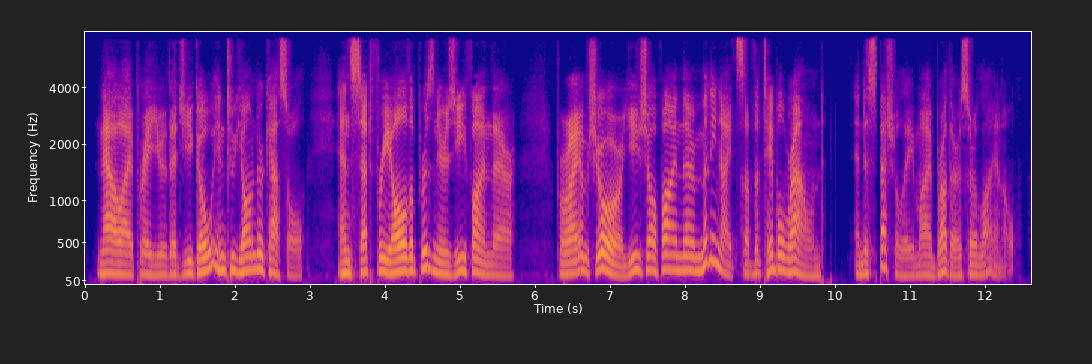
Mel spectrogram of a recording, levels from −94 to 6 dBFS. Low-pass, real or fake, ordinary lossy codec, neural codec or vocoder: 7.2 kHz; fake; AAC, 48 kbps; codec, 24 kHz, 0.9 kbps, DualCodec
